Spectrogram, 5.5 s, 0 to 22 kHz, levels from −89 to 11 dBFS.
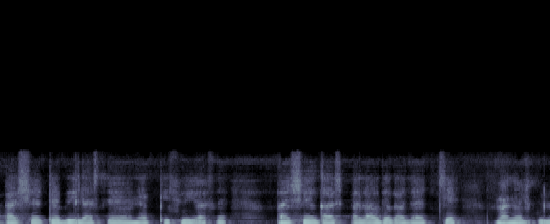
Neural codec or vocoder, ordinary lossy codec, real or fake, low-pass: codec, 32 kHz, 1.9 kbps, SNAC; none; fake; 7.2 kHz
